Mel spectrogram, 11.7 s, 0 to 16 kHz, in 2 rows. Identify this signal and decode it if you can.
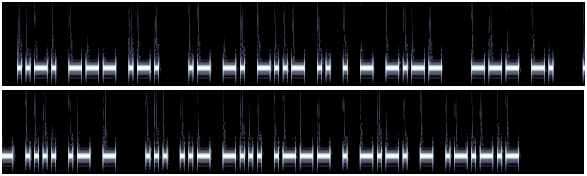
Morse code, heard as a keyed tone, about 27 wpm, 700 Hz. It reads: FOR ANXIETY ON THAT SUBJECT.
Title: Sentences from Top 1600 Words 28wpm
